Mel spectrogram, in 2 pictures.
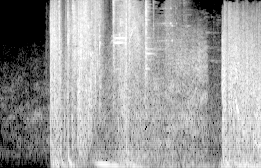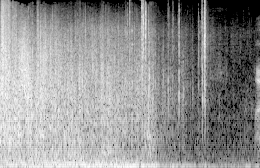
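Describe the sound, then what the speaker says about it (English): A cruise missile strike in the Call of Duty Modern Warfare III video game, two loud heavy explosive booms a couple of seconds apart, each followed by sustained roaring rumble and debris noise, close and dominant. "Friendly cruise missile deployed."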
